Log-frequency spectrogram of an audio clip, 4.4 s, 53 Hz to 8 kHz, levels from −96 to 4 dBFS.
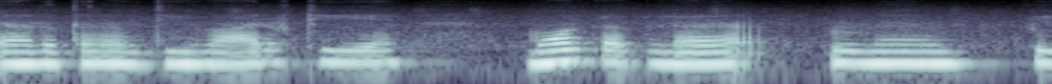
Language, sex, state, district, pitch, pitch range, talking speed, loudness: Hindi, female, Goa, North and South Goa, 185 Hz, 170-185 Hz, 150 wpm, -15 LUFS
